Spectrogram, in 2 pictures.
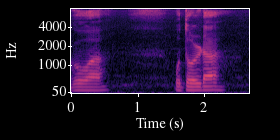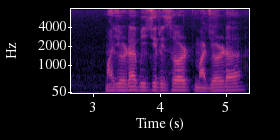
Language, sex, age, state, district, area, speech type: Goan Konkani, male, 45-60, Goa, Murmgao, rural, spontaneous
